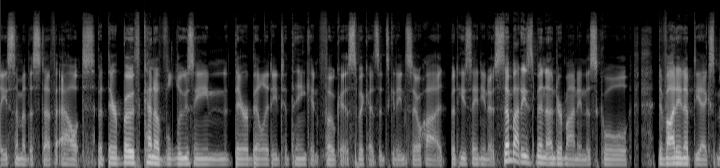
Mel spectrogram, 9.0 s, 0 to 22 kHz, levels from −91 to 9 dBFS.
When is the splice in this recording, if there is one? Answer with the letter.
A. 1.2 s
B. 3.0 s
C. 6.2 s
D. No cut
A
